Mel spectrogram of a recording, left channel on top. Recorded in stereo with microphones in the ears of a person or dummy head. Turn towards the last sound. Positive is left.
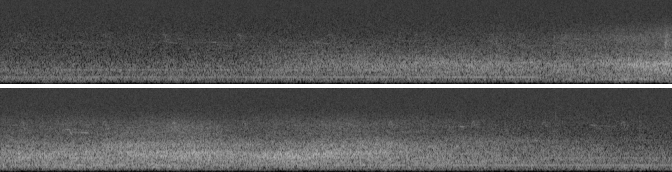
No sound to turn to.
